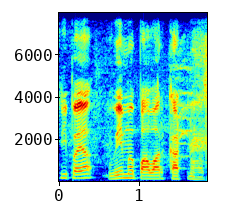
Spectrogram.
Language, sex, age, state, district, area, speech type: Nepali, male, 45-60, West Bengal, Jalpaiguri, rural, read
